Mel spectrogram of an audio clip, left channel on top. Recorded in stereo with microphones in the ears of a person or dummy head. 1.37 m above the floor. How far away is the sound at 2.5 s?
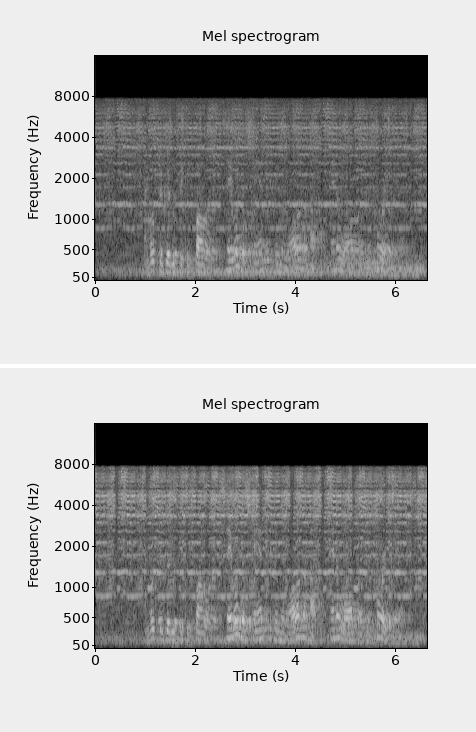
About 6.5 m.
